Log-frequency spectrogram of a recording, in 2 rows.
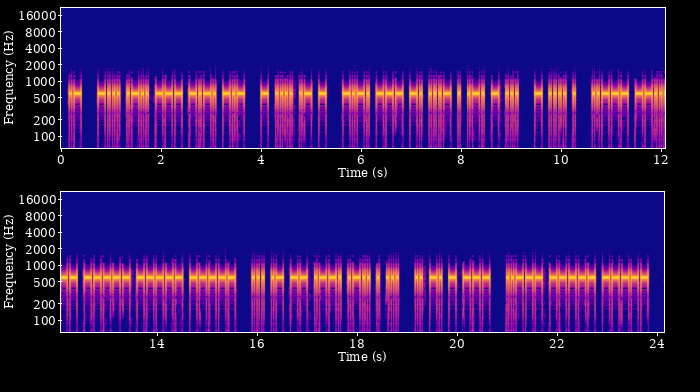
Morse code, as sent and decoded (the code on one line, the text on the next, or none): .- / -... .-.. --- -.-. -.- / - .... .- - / -.-. --- -. ...- . .-. - ... / - .... / ..--- --..-- ----- ----- ----- / ... .- -- .--. .-.. ... / .. -. - --- / ..--- ----- -----
A BLOCK THAT CONVERTS THE 2,000 SAMPLES INTO 200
